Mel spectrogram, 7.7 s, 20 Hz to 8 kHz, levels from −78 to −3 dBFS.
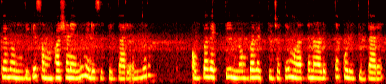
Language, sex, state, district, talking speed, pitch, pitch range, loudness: Kannada, female, Karnataka, Bidar, 85 wpm, 255 Hz, 240-280 Hz, -18 LUFS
